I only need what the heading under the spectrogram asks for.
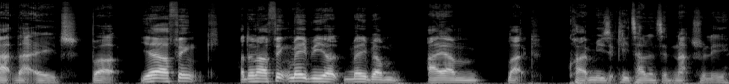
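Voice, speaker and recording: A man with a London accent talks at a moderate pace in a very clean recording with a silent background. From southeast London. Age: 20s. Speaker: R&B singer and musician. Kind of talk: podcast interview. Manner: casual, hesitant with fillers.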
